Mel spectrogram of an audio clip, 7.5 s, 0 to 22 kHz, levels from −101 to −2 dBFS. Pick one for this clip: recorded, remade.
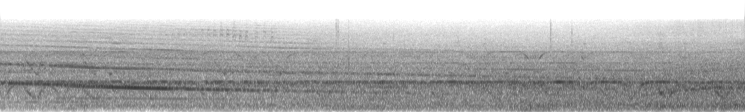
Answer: recorded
